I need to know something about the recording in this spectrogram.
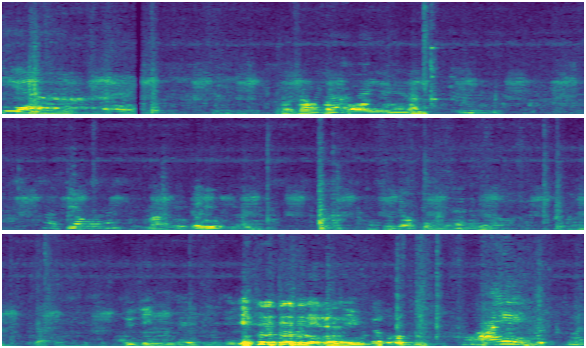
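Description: Spoons and chopsticks clink against bowls.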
